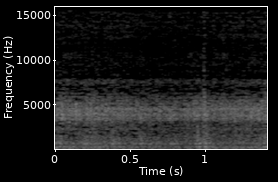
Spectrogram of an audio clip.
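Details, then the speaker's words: Honda Dream Yuga motorcycle gearbox after repair, wheel spinning: steady even hum with a light high whir and no gear whine, clunk or knock; the gear now runs quiet and healthy. "Gear में कोई भी आवाज नहीं है gear का सारा चीज up to date है फर्स्ट क्लास है"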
